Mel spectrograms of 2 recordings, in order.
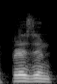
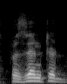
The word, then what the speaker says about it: present: the class gave a present to the teacher, but when the same word is used as verb, then it takes a stress on the final syllable. We said the class presented the teacher a painting.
